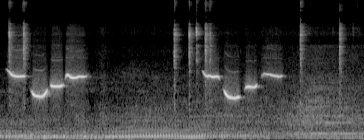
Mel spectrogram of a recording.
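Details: White-rumped shama of genuine Sumatran stock, in Bengkulu city, gives a short phrase of four clear whistled notes: high, dipping low, then climbing back up. The phrase repeats after a pause over a steady idling engine rumble with occasional clicks.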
